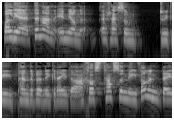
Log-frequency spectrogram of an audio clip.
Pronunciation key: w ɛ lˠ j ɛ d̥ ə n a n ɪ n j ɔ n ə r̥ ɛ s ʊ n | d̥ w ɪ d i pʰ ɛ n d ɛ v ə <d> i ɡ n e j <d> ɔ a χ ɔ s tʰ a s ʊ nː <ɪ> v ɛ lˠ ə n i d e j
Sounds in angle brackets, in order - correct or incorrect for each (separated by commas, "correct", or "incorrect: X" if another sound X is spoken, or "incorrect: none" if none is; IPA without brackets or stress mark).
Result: incorrect: n, correct, incorrect: i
